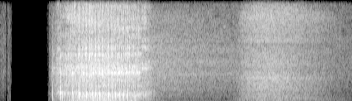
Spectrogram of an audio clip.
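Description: One loud, rough, rumbling snort on the in-breath, then a softer breath out: a snorting snore.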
